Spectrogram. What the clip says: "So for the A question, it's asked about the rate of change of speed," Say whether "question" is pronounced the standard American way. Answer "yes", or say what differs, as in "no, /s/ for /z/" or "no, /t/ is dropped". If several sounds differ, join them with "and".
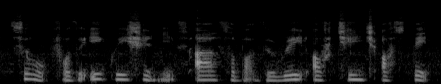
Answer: yes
